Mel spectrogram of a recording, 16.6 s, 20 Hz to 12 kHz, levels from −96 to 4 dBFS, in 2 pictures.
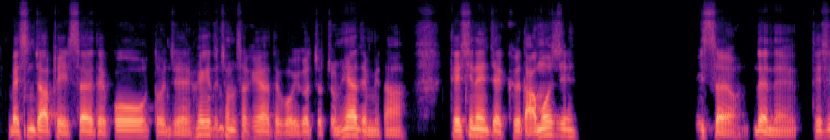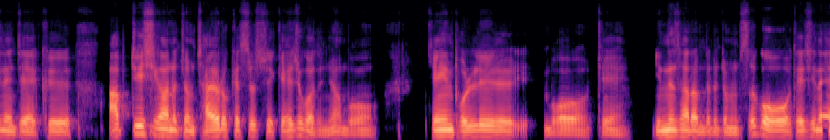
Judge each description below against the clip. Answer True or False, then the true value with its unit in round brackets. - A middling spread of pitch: True (4.3 semitones)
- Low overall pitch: True (95 Hz)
